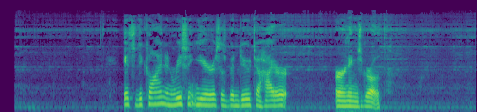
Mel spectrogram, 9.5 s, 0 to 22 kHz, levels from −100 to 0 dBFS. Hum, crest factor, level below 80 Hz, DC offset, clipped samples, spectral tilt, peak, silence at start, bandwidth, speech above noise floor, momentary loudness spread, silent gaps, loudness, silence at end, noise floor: none; 20 dB; -56 dBFS; under 0.1%; under 0.1%; -4.5 dB/octave; -4 dBFS; 2.5 s; 14.5 kHz; 37 dB; 21 LU; none; -20 LUFS; 1.65 s; -57 dBFS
